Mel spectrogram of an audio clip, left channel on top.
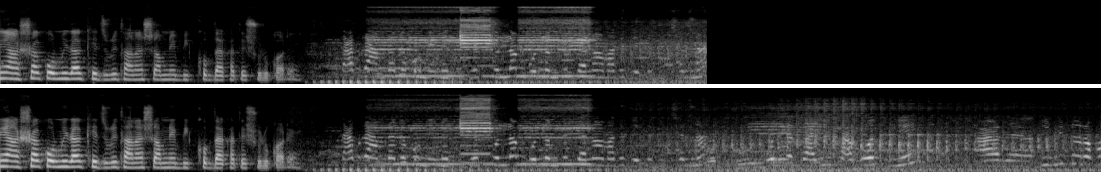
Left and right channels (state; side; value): drops out; left; at 7.1 s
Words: আশাকর্মীরা খেজুরি থানার সামনে বিক্ষোভ দেখাতে শুরু করে। তারপরে আমরা যখন নেমে জিজ্ঞেস করলাম, বললাম যে কেন আমাদের যেতে দিচ্ছেন না, বলছে গাড়ির কাগজ নেই আর বিভিন্ন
